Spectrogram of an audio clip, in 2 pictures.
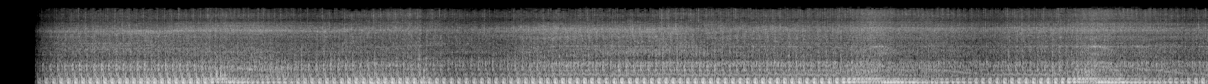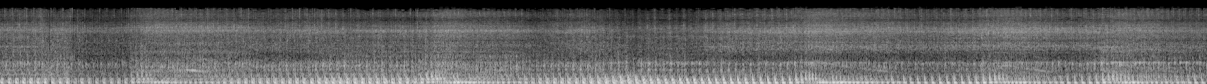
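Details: Suzuki DR-Z400SM single-cylinder engine blipped repeatedly; a strange noise suddenly appears as the throttle snaps shut; cause unidentified.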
